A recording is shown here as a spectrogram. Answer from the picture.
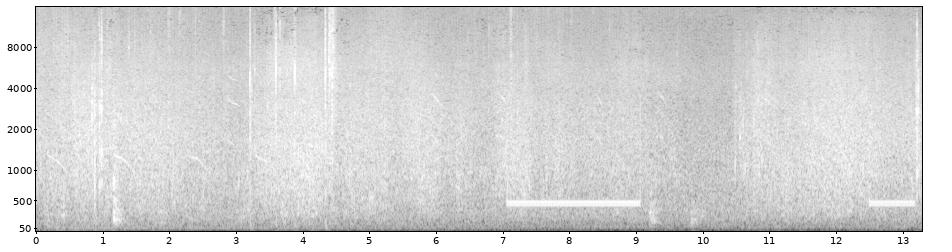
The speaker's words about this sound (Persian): از تراس میره تو اتاق، با گوشی تلفن اتاق شماره میگیره.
